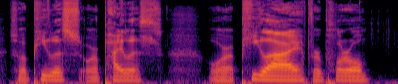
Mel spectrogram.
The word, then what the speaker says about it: pilus: a pis or pyus kind of like potato potato it's pronounced both ways so a pis or a pilus or a Pei for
